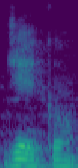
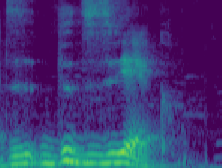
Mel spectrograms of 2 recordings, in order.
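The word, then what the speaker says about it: Džeko: Che poi ognuno lo chiama a suo modo, lo chiami Zeco, Geco, Peco, e vaffanculo, cioè. Devi pronunciarlo com'è, Zeco, Zeco, basta, così.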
